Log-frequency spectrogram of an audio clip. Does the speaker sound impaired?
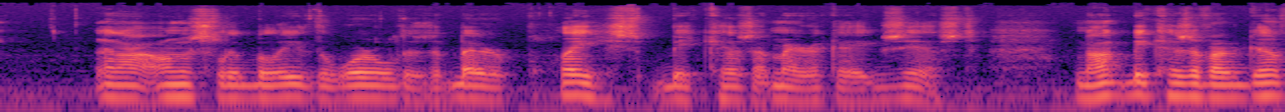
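Yes: cerebral palsy; congenital cerebral palsy, confined to a wheelchair.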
